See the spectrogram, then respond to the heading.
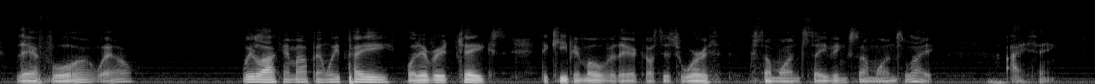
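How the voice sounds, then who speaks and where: Music plays in the background. A man with a very deep, low pitch speaks with lively intonation. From US South, rural Mississippi. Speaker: spiritual teacher. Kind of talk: informal spiritual talk.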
